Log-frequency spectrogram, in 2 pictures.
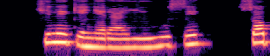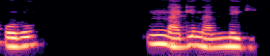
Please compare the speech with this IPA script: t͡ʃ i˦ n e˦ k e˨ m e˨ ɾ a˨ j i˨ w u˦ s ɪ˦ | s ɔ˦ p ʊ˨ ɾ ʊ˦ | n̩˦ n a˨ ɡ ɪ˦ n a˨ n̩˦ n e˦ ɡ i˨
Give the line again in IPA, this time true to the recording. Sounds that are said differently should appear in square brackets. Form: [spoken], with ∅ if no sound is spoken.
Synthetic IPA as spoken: t͡ʃ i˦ n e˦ k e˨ [ɲ] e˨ ɾ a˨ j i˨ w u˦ s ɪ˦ | s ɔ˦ p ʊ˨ ɾ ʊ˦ | n̩˦ n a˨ ɡ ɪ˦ n a˨ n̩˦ n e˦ ɡ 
